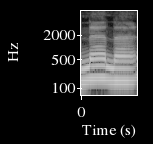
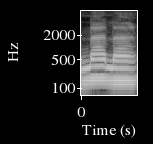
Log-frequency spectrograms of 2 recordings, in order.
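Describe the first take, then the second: Both takes have the same delivery.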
